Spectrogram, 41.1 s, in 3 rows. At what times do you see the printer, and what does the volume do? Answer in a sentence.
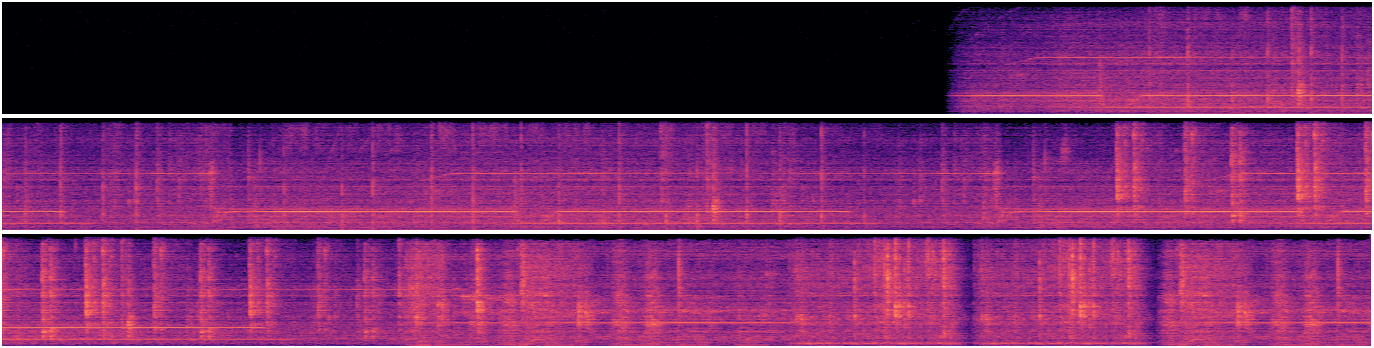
You can hear the printer from 9.4 to 41.0 s, at a steady volume.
